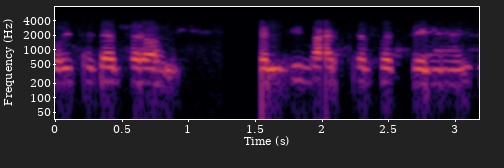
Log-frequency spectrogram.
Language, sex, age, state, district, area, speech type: Hindi, female, 45-60, Uttar Pradesh, Mirzapur, rural, conversation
